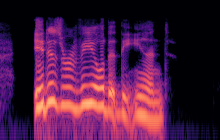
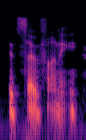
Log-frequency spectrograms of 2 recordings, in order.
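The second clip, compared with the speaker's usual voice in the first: breathy amused; 11 dB quieter than usual. Real, not acted. Laughing about the ending.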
